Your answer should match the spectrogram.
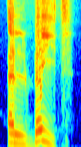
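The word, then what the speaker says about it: البيت: Par exemple ici, al-bayt. Al-bayt. Ici, on va prononcer le lam ici.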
